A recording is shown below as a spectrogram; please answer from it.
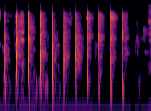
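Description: Club members clap their hands in a steady run of about eleven sharp, close claps at an even pace, then stop, with no talking.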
